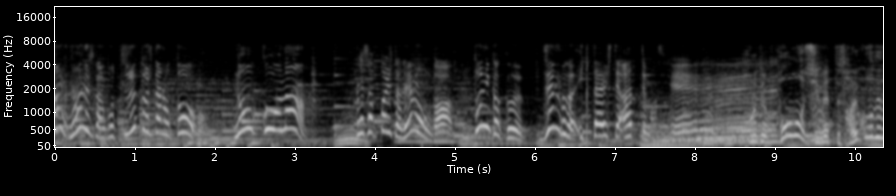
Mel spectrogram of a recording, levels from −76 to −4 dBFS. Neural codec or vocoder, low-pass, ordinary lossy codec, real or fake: none; 7.2 kHz; none; real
